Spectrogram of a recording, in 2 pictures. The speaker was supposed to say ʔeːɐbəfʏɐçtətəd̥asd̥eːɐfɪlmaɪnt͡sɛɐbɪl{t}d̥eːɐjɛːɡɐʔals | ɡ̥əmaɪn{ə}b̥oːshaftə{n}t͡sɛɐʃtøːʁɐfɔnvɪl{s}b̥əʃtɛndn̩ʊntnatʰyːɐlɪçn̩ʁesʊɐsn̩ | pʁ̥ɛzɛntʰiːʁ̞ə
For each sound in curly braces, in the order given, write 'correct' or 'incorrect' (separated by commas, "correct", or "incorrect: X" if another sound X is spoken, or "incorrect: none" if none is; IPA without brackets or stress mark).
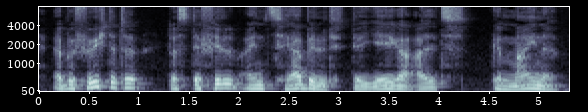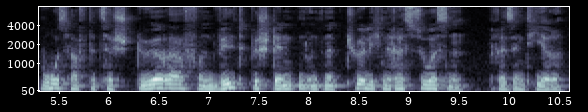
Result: correct, correct, incorrect: none, incorrect: t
